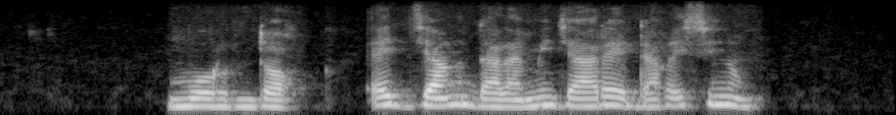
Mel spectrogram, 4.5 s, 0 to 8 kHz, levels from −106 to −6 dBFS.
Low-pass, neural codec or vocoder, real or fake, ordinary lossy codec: 7.2 kHz; none; real; Opus, 24 kbps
